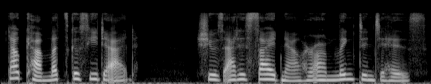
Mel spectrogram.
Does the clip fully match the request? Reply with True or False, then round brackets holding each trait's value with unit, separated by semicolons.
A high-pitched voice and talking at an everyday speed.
False (205 Hz; 235 wpm)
